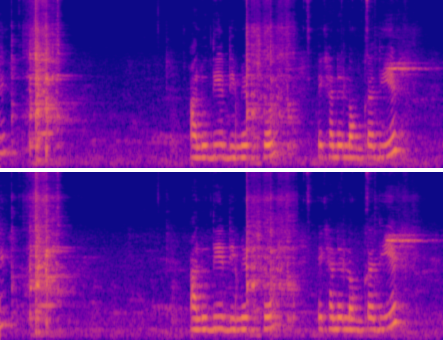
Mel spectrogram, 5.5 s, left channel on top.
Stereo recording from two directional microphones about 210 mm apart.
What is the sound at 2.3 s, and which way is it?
A woman's voice, 10° left (ahead or behind).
